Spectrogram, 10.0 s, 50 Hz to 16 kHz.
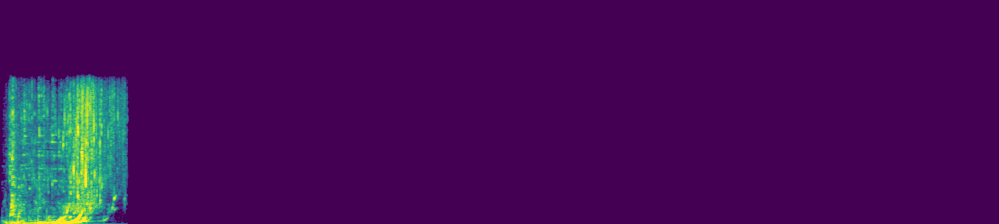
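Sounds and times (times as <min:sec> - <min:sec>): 
single bubble: 0:00.0 - 0:01.2.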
